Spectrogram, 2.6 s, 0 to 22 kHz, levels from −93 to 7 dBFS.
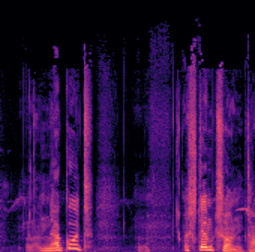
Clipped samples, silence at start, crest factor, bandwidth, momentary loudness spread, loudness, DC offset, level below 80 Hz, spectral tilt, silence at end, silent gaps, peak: under 0.1%; 0.25 s; 22 dB; 19 kHz; 18 LU; -21 LUFS; under 0.1%; -68 dBFS; -4 dB/octave; 0 s; none; -2 dBFS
